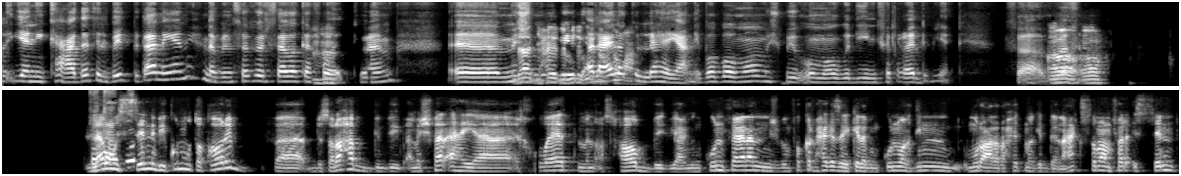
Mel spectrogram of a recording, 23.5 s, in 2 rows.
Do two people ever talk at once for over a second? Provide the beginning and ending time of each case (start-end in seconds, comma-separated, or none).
5.1-6.4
